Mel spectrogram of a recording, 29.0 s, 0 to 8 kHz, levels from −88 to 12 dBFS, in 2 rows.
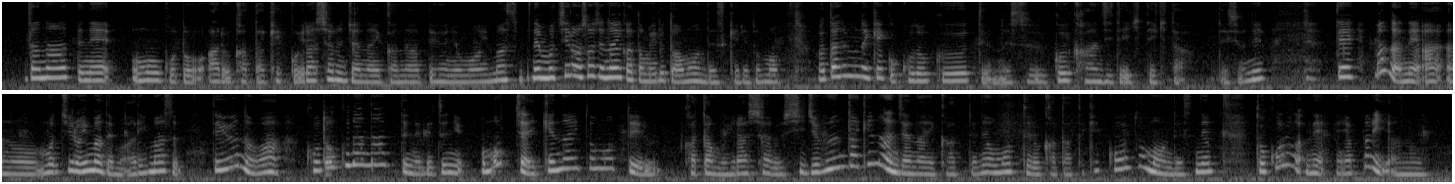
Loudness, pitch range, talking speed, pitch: -36 LUFS, 195-285 Hz, 405 characters per minute, 225 Hz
